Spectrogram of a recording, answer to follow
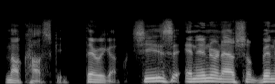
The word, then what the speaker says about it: Malkoski: So my guest today is Kris Malkoski. See, I already messed it up, Kris. Kris Malkoski. Close? Malkoski. How do you say it? Let's help me out there. Malkoski. Malkoski. All right, Malkoski.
